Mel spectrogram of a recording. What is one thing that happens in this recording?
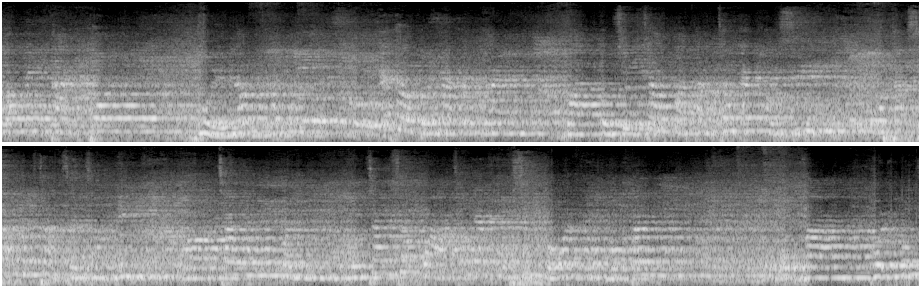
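A young woman speaks calmly into a microphone over a loudspeaker.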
